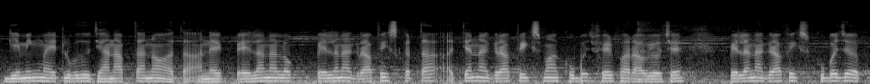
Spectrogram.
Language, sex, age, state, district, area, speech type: Gujarati, male, 18-30, Gujarat, Ahmedabad, urban, spontaneous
